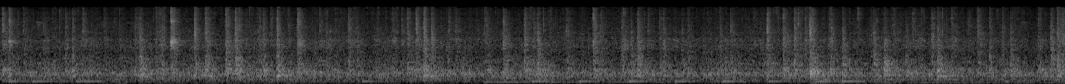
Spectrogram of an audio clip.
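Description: Steady rain with sharp drips spattering off the roof, and a dove cooing in low, repeated notes.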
